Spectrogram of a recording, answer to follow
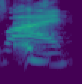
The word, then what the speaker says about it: Nage: Oh, my last name is Yes, Nage, Nage. Naj.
